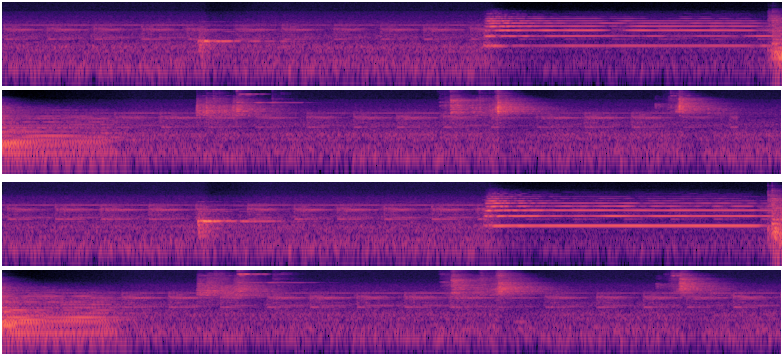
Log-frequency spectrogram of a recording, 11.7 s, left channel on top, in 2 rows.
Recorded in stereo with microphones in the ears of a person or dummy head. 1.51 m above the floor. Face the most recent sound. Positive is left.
turn(degrees=45)  # may be behind; listen again after turning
